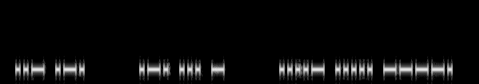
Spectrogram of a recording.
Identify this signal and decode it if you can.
Morse code, heard as a keyed tone, about 30 wpm, 700 Hz. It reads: UR RST 459
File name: UK MASTER QSOs TRAINING / 30WPM / UK MASTER QSOs 0011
